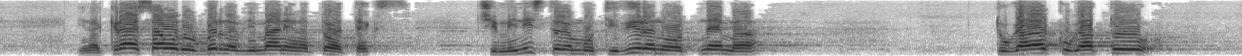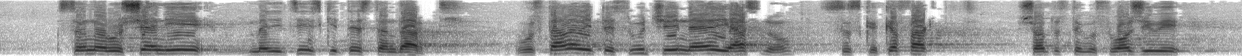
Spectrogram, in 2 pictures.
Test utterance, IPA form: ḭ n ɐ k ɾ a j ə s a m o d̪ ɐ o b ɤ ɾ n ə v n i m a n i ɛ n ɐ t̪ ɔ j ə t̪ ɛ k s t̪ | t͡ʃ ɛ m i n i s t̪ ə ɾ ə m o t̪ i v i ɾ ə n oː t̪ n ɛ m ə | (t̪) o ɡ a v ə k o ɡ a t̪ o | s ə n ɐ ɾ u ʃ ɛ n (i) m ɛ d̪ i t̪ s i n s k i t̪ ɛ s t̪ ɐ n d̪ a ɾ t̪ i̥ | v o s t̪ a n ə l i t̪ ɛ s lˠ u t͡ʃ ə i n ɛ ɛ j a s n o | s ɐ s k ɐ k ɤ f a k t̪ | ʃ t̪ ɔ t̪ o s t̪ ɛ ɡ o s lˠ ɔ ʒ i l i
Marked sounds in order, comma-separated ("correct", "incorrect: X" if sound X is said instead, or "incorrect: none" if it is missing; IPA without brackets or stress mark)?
correct, correct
